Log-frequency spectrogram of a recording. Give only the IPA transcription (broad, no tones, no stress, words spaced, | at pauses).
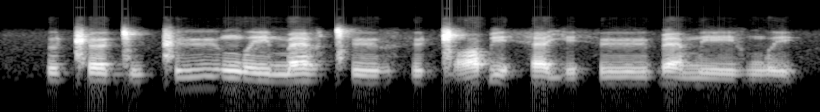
ɵǁœɡ͡ǀʉ ǁʉːŋʷeː mævǀʰøːv høɡ͡ǁɑɓe hæje høːɓæ meːvŋʷe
